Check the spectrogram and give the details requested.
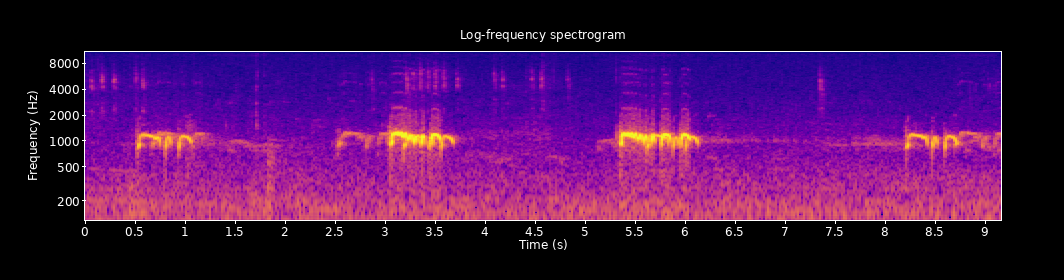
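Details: Zebra dove of a local type, singing as a lure to draw quick answers from rival birds; four separate bursts of rolling, bubbling coos, two of them loud and two softer, spaced a couple of seconds apart.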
